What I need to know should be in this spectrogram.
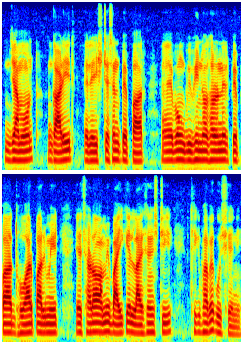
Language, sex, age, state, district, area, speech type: Bengali, male, 45-60, West Bengal, Purba Medinipur, rural, spontaneous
